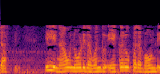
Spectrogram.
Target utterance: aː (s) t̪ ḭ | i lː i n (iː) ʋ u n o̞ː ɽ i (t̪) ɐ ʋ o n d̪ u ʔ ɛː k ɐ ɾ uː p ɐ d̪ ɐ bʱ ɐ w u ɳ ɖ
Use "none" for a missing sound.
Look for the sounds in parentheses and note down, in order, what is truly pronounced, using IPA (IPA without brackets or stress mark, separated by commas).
s, aː, d̪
